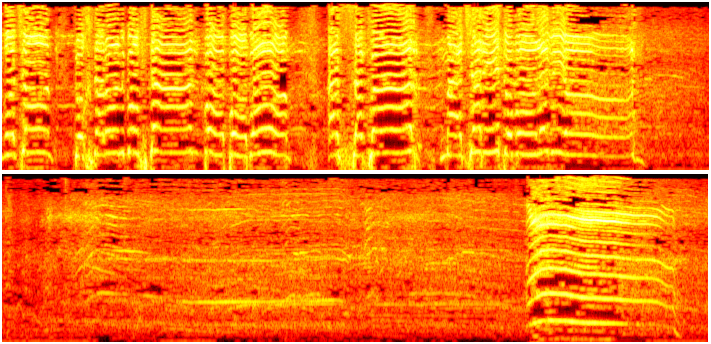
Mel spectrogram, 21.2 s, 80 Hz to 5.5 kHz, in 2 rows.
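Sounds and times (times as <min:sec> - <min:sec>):
speech: 0:00.0 - 0:09.0
several people weeping and sobbing in wavering wails: 0:09.0 - 0:21.1.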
